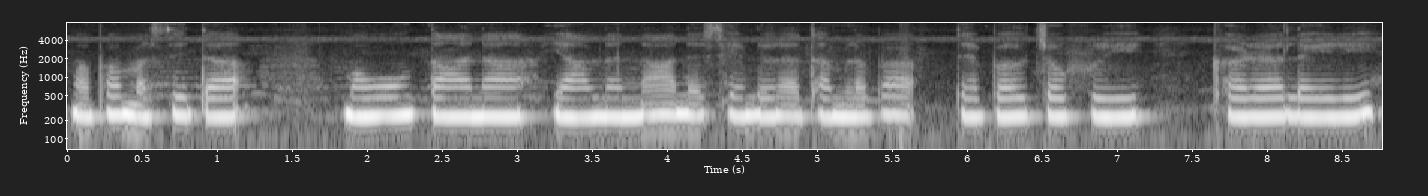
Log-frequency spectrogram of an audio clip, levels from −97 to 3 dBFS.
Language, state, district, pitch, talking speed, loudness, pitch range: Manipuri, Manipur, Imphal West, 230 Hz, 80 wpm, -12 LUFS, 230-240 Hz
